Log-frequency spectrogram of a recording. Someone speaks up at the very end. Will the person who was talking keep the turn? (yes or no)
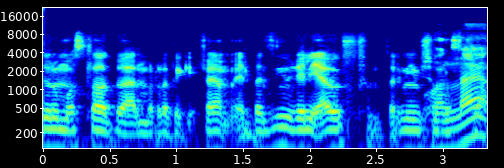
no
